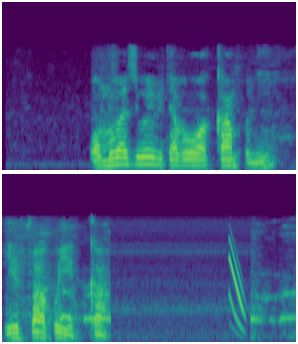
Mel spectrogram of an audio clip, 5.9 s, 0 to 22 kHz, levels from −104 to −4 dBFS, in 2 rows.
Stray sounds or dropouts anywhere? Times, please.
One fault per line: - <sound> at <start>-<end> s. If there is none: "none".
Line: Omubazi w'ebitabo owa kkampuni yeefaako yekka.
- chirp at 5.2-5.4 s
